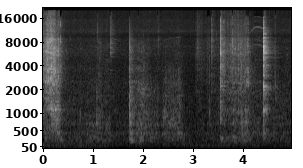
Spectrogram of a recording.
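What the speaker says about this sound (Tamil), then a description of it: "சேர்த்து நல்லா கிளறி விடுங்க." Spoon scrapes and rasps against a cooking pot as rice is stirred into coconut milk for coconut milk rice. The stirring comes in a few quiet, close strokes with soft pauses between them.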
